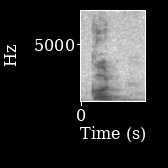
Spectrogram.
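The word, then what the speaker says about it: could: ठीक है, वर, will, वुड, वुल्ड नहीं कहना, एल साइलेंट है। बच्चे अक्सर वुल्ड, शुल्ड, कुल्ड कहते हैं, जो कि गलत है। प्रोनाउंसिएशन होगा वुड, कुड, शुड।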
